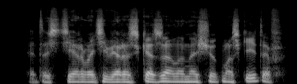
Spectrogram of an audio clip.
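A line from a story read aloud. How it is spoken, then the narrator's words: Mumbled. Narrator (Russian): пробормотал Фуси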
